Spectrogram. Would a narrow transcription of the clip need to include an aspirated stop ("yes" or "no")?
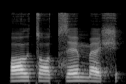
no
